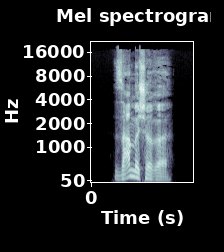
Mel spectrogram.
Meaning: inflection of samisch: 1. strong/mixed nominative/accusative feminine singular comparative degree 2. strong nominative/accusative plural comparative degree
- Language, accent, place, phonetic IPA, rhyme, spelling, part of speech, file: German, Germany, Berlin, [ˈzaːmɪʃəʁə], -aːmɪʃəʁə, samischere, adjective, De-samischere.ogg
